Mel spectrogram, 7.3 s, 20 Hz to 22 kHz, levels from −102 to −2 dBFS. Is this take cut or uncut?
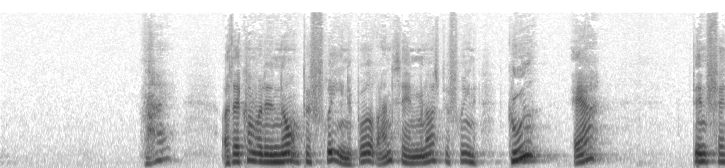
uncut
